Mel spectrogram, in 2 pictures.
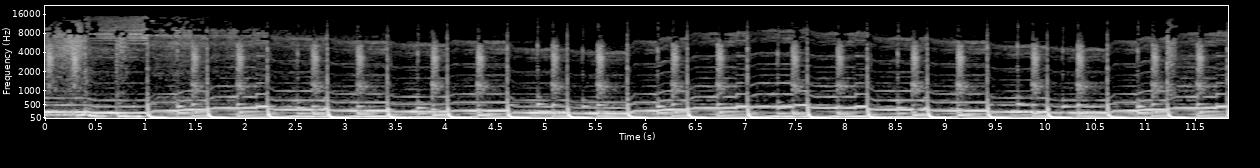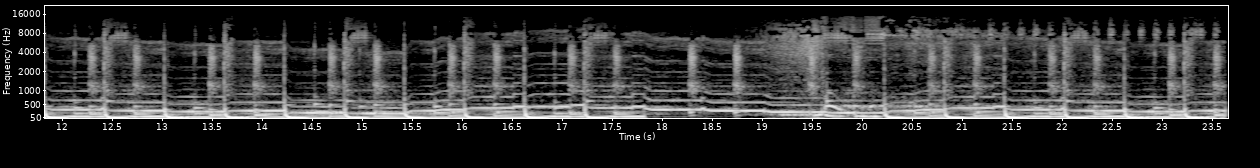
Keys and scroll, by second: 0.0-4.8 typing, 7.0-12.9 typing, 14.4 Return, 14.9-16.4 typing, 16.6 Return, 19.5 shift+,, 20.1 d, 20.5 t, 21.4 shift+., 22.3 Return.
